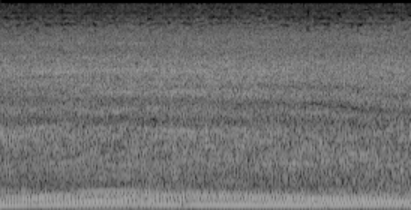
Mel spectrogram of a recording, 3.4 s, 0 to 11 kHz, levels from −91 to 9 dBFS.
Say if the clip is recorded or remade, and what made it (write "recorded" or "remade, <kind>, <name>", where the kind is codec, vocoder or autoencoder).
remade, vocoder, BigVGAN v2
